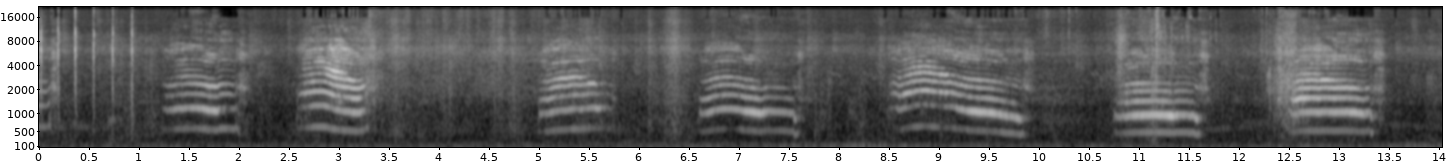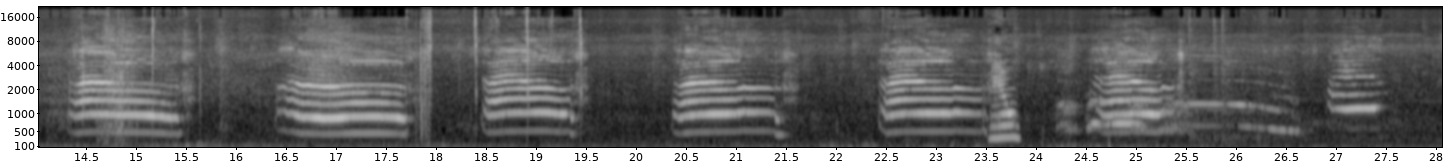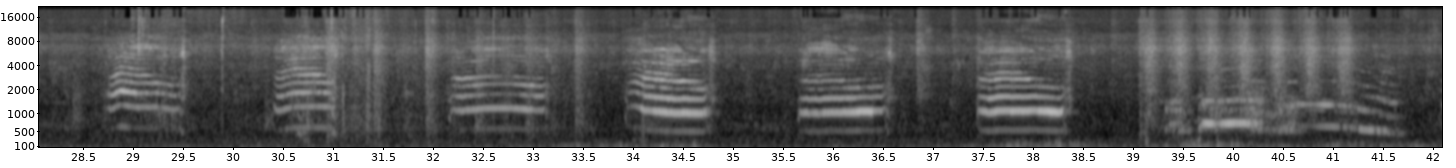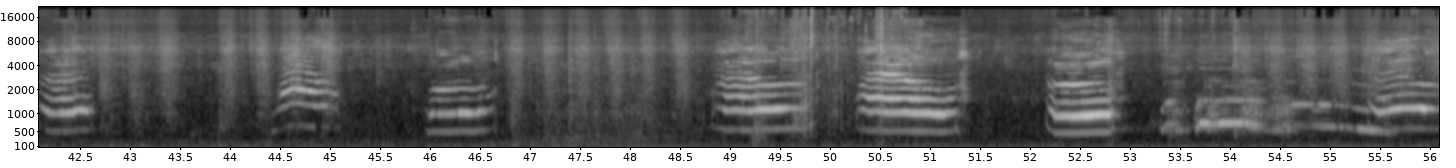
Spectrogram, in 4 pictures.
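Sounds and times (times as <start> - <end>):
cat meowing: 6.6 - 7.7, 8.5 - 9.9, 37.4 - 38.4, 48.8 - 51.4, 55.1 - 56.0.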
